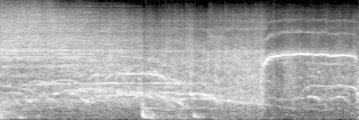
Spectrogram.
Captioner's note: audience cheering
